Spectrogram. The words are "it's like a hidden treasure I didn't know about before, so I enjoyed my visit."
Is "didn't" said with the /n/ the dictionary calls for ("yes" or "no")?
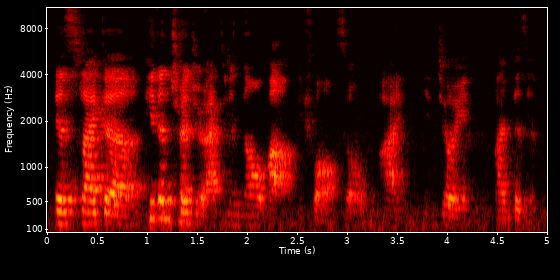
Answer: no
